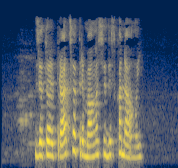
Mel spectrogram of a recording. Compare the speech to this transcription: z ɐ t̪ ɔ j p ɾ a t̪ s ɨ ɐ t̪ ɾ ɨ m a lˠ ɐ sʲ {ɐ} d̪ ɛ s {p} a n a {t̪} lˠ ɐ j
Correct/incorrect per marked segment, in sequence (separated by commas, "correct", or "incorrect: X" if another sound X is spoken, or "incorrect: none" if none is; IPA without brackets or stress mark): correct, incorrect: k, incorrect: none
